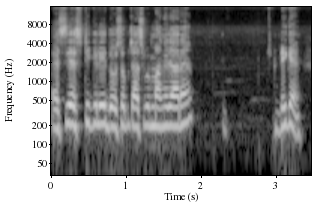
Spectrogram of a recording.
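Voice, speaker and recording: High-voiced man explaining exam rules. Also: little pitch movement, brisk, warm tone, dry recording. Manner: repeats key points as questions and answers; frequent fillers. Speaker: exam coaching YouTuber. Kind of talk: explaining exam details to students.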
